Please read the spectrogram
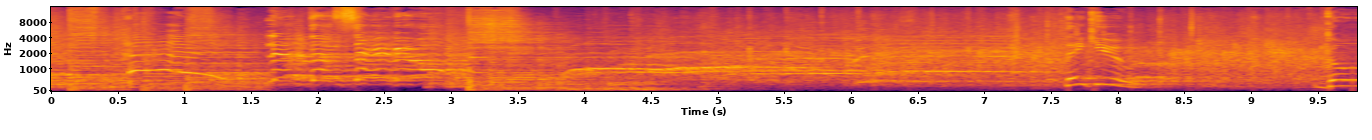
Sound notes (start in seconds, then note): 4.5 applause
